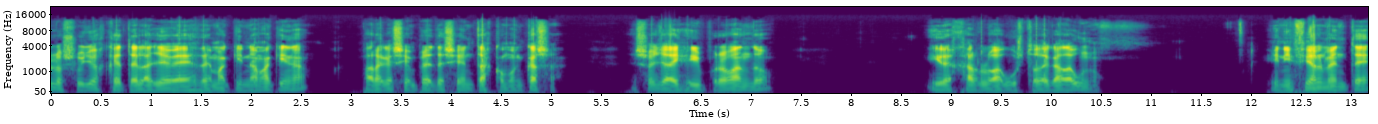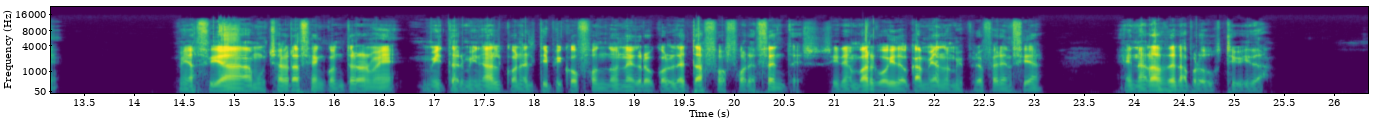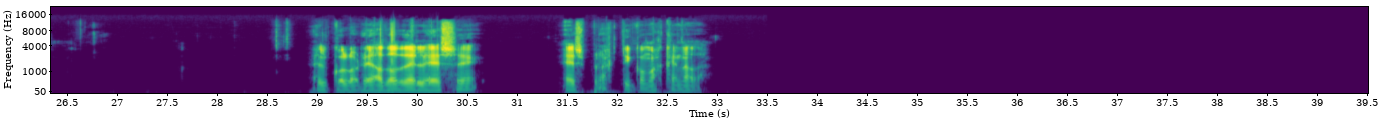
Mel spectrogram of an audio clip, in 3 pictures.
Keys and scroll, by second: 8.3-9.3 typing, 12.2-13.2 typing, 15.7 typing, 21.1-23.2 typing, 23.0 Return.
